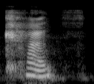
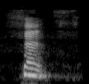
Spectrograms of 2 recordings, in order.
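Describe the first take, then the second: First: The word begins with a hard K sound. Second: The word begins with a soft S sound. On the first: The speaker calls it wrong. "I don't say kents" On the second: The speaker calls it right. "I say cents"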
